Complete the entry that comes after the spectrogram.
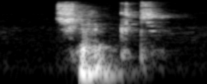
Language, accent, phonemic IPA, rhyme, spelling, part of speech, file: English, Southern England, /t͡ʃɛkt/, -ɛkt, checked, adjective / verb, LL-Q1860 (eng)-checked.wav
- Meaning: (adjective) 1. Marked with a check mark 2. Having a pattern of checks; checkered 3. Of syllables, having a coda 4. Of consonants, glottalized 5. Verified or validated in some way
